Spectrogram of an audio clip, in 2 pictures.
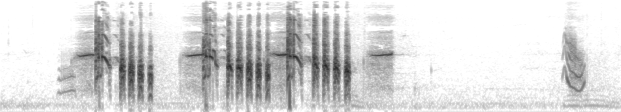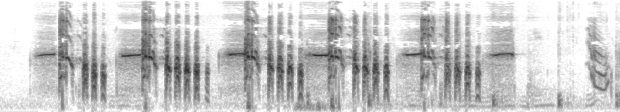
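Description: White francolin calling in two bouts of repeated phrases. Each phrase is a whistled note followed by a fast clicking rattle. The first bout lasts about three seconds and the second, longer bout about five, with a single short falling note between them.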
